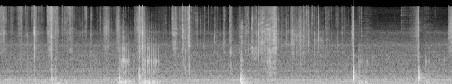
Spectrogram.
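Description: A yellow onion being trimmed and peeled by hand: several sharp knocks of a kitchen knife on a plastic cutting board, with the dry papery onion skin tearing and crinkling as it is pulled off.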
